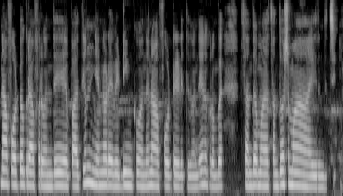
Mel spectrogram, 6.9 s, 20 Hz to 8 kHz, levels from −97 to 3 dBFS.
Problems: background sounds at intervals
